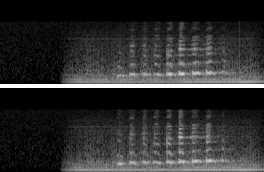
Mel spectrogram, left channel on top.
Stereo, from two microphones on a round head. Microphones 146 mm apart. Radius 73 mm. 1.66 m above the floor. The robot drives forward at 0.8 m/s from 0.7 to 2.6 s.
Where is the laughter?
45° right (ahead or behind), 4 m; by 2.2 s 35° right (ahead or behind), 4.5 m.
